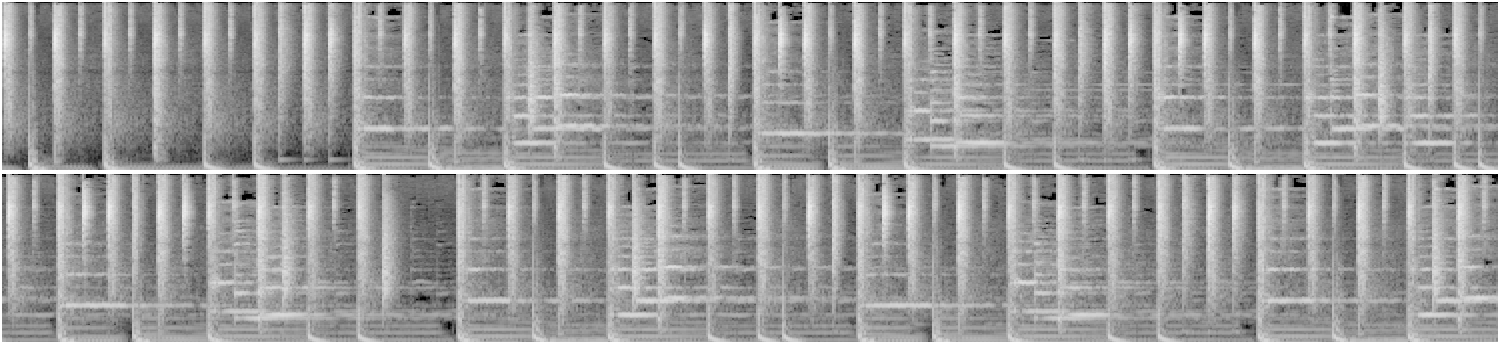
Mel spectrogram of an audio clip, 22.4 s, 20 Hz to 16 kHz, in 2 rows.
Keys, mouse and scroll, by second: 2.5 space, 3.5 scroll down 1, 4.3 click, 5.4 scroll down 1, 6.9 click, 7.9-9.5 scroll down 1, 15.9 click.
